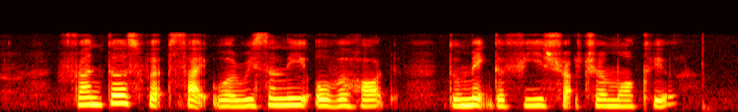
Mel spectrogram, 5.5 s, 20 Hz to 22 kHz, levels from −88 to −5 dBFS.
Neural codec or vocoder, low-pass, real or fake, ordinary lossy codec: none; 7.2 kHz; real; none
